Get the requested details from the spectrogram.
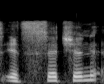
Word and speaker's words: Sitchin: It's Sitchin, S-I-T-C-H-I-N, but it's easy to say Sitchin or spell it with an E at the end, or an I.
